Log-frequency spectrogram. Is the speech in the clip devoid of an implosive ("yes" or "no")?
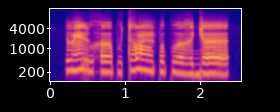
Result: yes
